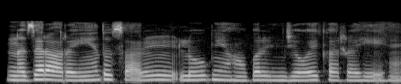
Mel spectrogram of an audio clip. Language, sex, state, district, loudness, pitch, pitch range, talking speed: Hindi, female, Delhi, New Delhi, -18 LUFS, 200 Hz, 190-205 Hz, 195 wpm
